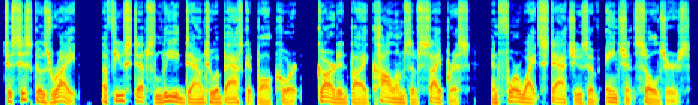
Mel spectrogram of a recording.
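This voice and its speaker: Deep, husky male audiobook narrator. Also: lively intonation, a little slow, hardly any pauses, darkish tone, no room sound, studio quality. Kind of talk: scripted thriller narration.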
